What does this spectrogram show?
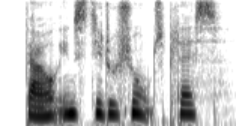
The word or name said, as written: daginstitutionsplads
